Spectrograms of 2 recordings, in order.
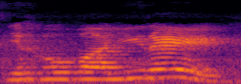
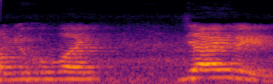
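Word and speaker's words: Jehovah Jireh: Yes, Yehovah Yireh, or Yehovah Jireh. There are two pronunciations.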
